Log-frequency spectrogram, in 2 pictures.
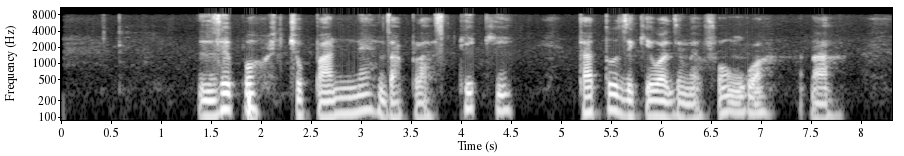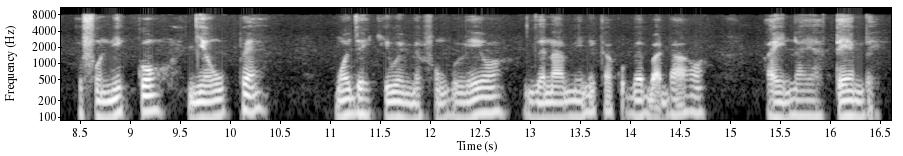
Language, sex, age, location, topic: Swahili, male, 25-35, Kisii, health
